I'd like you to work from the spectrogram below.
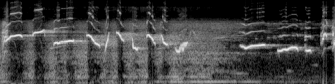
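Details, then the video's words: Ngeplong-style white-rumped shama song meant as a lure for other shamas: quick run of loud, clear whistles sliding up and down, then two long pure descending notes. "suara burung kacer ngeplong merdu"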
